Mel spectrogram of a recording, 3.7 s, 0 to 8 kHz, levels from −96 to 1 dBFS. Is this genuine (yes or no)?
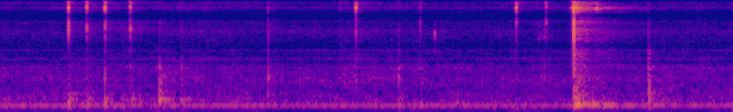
no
